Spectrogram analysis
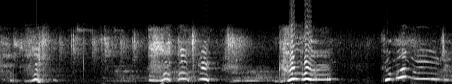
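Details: Upset female pet dog reacting to barking sounds from an iPad in a room, with rapid, wavering high yips and whines that swoop up and down, overlapping with a person talking to her.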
